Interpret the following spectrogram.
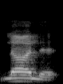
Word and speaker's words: lale: So Elif, Hilal, and Lale, even though there is a H in here, it's not pronounced, it just makes you prolong the last character.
